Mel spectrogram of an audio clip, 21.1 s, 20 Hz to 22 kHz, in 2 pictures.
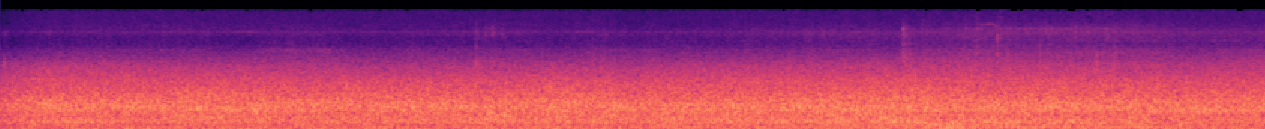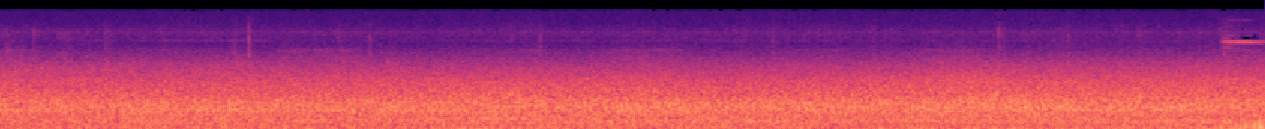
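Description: Class 230 D-Train diesel multiple unit approaching slowly, with a steady, even running noise from its engines and wheels.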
